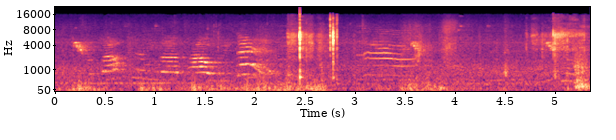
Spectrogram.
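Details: Shy kitten eating alongside her mother: a run of soft, high, short meows repeated quickly, then a few more after a pause. Two sharp clicks and a person's quiet voice are heard in the background.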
